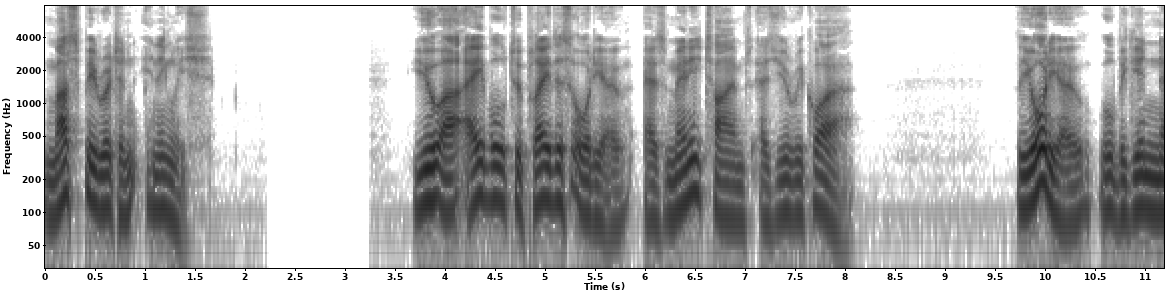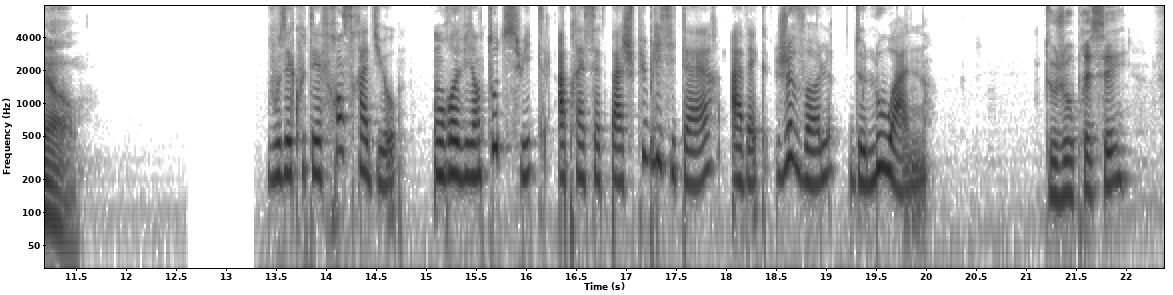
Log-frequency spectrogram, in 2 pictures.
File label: french text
